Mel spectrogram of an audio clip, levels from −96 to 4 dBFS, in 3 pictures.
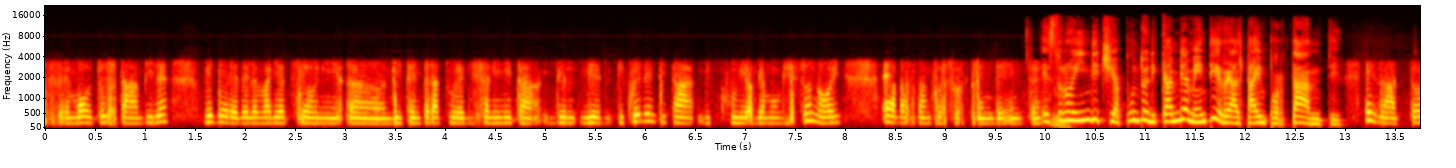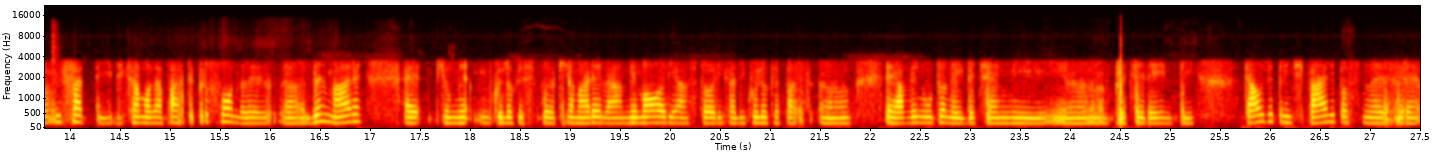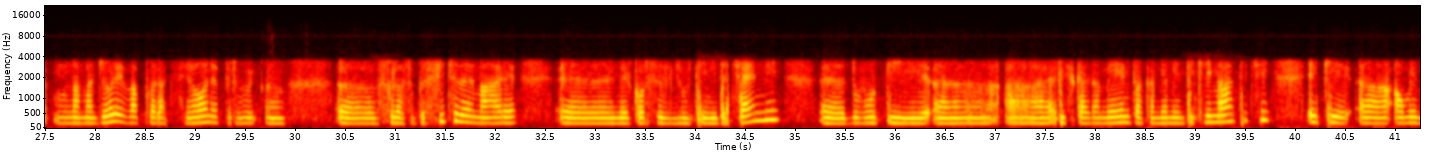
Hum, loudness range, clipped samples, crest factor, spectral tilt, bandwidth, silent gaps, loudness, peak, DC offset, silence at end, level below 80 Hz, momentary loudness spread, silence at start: none; 4 LU; under 0.1%; 20 dB; -5.5 dB/octave; 15.5 kHz; none; -21 LUFS; 0 dBFS; under 0.1%; 0 s; -64 dBFS; 7 LU; 0 s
